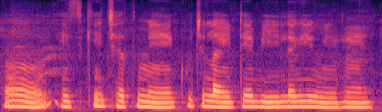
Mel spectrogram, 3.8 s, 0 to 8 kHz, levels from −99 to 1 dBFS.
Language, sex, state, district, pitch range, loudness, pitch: Hindi, male, Uttar Pradesh, Saharanpur, 135-150 Hz, -16 LUFS, 145 Hz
